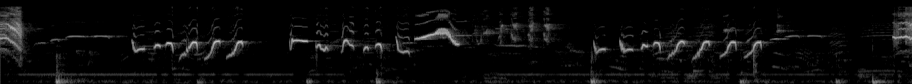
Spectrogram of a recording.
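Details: Oriental magpie-robin (kacer) singing strongly: rapid sets of repeated whistled slurs, a loud high swooping note, and varied chatter, with a steady faint electrical hum and occasional soft clicks.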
